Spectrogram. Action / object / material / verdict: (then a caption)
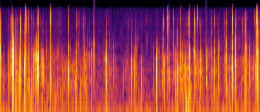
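scrape / microphone covered in plastic wrap, scratched with silicone bristles / plastic film / none. A microphone covered in clear crinkly plastic wrap is brushed and scratched with the bristles of a pink silicone scalp massager held in both hands. A quiet, rapid stream of sharp crinkling taps and scratchy rustles is heard, with bright crackles and a few louder snaps standing out. Each sound dies away almost instantly.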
